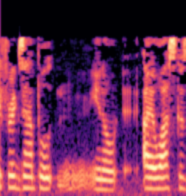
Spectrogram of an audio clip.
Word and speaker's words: ayahuasca: Oh, ayahuasca? Ayahuasca. I think that's how it's pronounced.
